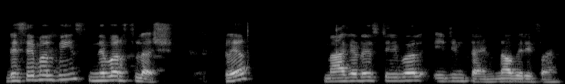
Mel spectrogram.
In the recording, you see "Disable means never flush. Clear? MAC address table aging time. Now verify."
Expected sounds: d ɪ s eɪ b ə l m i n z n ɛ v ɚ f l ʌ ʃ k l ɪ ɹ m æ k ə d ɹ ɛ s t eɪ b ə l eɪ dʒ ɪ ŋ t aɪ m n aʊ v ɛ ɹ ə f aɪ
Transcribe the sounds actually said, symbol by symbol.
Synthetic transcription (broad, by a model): d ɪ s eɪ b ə l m i n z n ɛ v ɚ f l ʌ ʃ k l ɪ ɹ m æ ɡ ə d ɛ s t eɪ b ə l eɪ dʒ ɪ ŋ t aɪ m n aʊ v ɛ ɹ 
